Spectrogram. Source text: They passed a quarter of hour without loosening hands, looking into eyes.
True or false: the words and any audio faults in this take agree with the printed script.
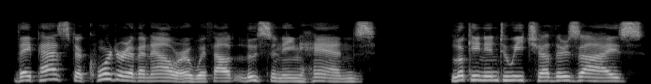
false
